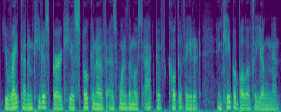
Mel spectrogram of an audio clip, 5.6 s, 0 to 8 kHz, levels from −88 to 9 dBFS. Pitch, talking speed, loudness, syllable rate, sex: 110 Hz, 235 wpm, -18 LUFS, 6.6 syllables/s, male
